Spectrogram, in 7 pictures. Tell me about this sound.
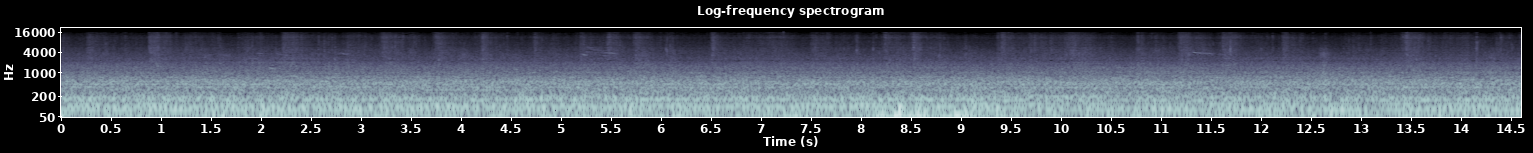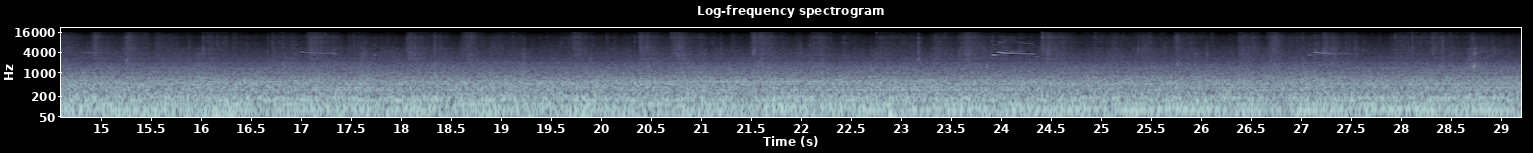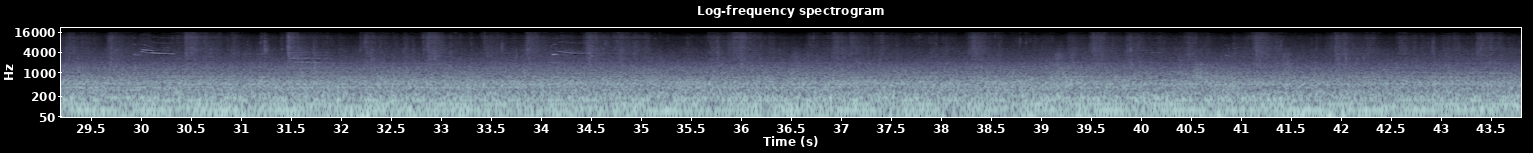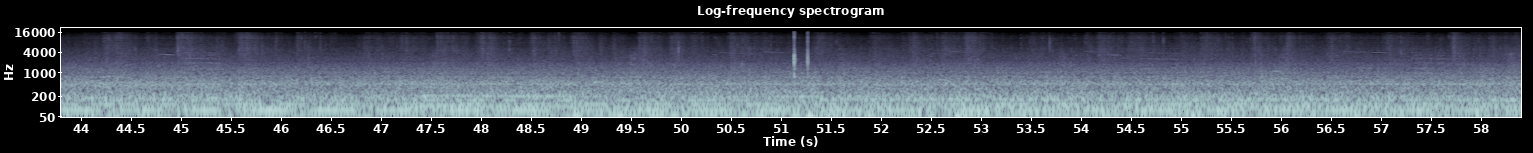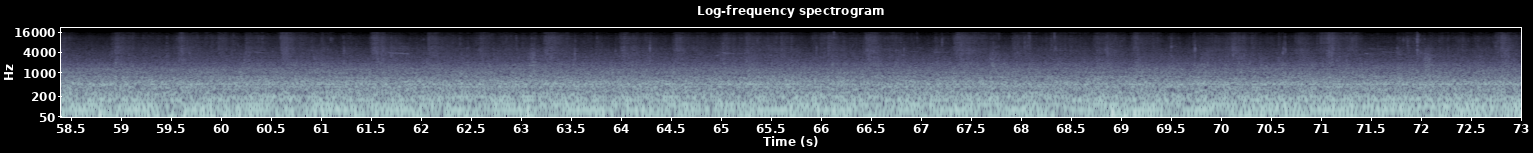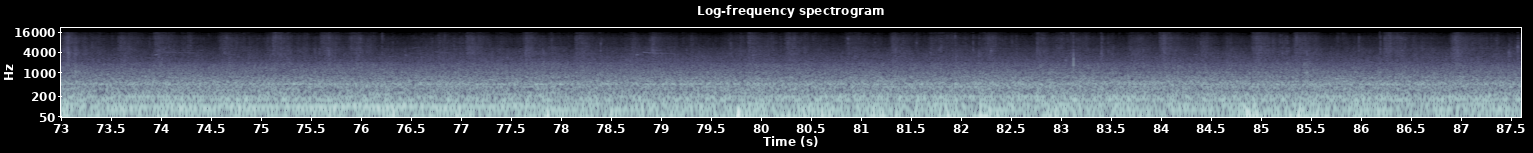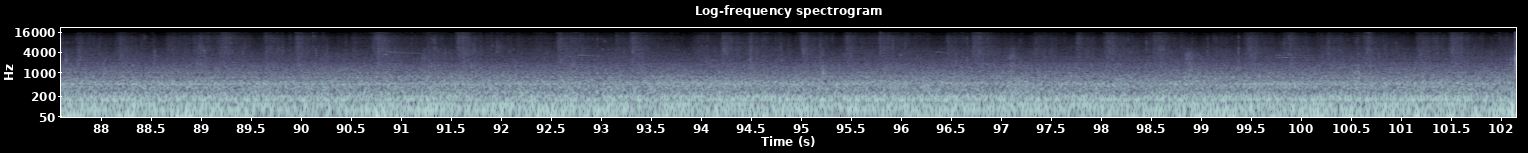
Harbour Seagulls Day
Afternoon in harbour full of fishing boats. You can SOFTLY hear seagulls in the backgorund.
Bay, Engines, Fishing, Harbour, Sea, Seagulls, Ships, Shore, Waves, boats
